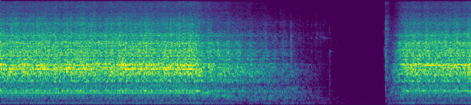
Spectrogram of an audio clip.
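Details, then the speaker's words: Old three-phase lathe on new rotary phase converter, first start in decades: whiny gritty grind under motor hum, fading on spin-down, returning on restart; suspected bad bearing on far side of electric motor, not confirmed. "right there is the electric motor and it sounds like there's a bad bearing on this far side of the electric motor that is what's causing the grinding I believe what do you think"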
